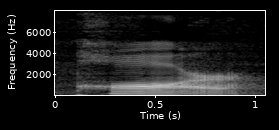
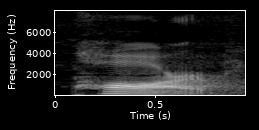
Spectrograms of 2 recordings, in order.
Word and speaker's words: par: First of all, start by saying the word par. Par. Here the R is at the end. And it's a little easier for non-native speaker to hit the right position. You want to pronounce the O's and father and then bring the back of the tongue until the sides of the tongue touch the insides of the upper teeth.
